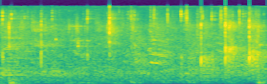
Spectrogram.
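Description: Table tennis ball clicks on bat and table: a few scattered single knocks, then a rally starting near the end with quicker knocks back and forth.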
